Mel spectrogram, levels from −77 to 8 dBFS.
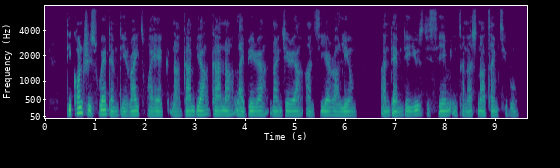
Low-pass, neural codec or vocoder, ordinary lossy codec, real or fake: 7.2 kHz; none; none; real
